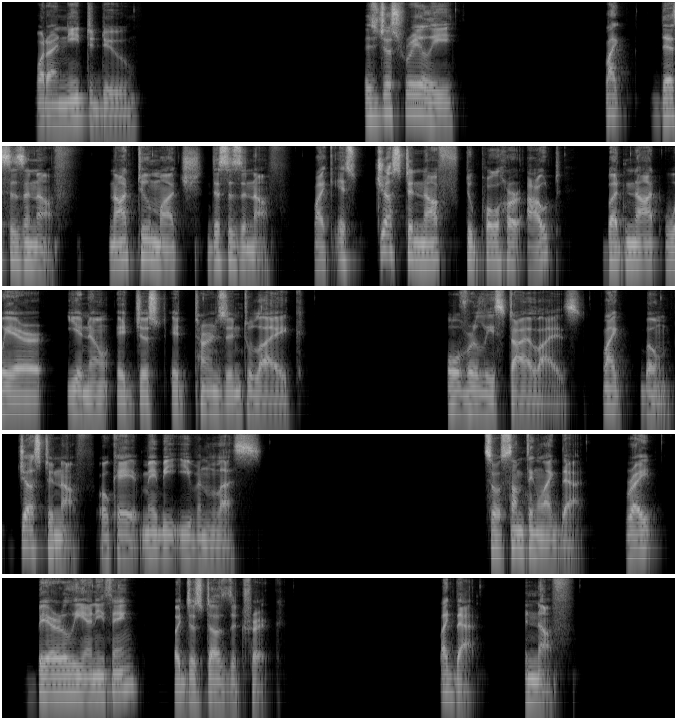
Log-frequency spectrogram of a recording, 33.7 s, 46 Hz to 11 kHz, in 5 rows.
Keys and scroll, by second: 3.6 super+d, 4.5 shift+super+d, 5.0 shift+super+f, 5.6 shift+super+f, 5.7 shift+super+d, 9.5 shift+super+d, 9.6 shift+super+f, 10.4 shift+f, 11.3 super+d, 18.0 super+d.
